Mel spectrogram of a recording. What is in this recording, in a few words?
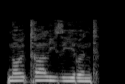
"neutralisierend", German; adjectives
